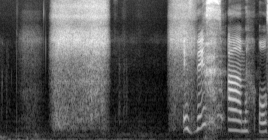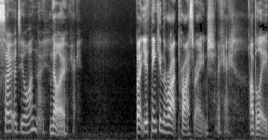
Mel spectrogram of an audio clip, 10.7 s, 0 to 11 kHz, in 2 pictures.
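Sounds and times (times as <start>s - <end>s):
person sniffing perfume on pajamas: 1.0s - 2.2s, 3.4s - 4.5s
speech: 3.7s - 7.0s, 8.1s - 10.7s.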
